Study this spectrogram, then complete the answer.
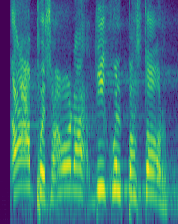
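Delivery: loud, high mock scolding; indignant retort. Server snapping back at a stubborn congregant, indignant. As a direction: throw the pastor's authority at them, loudly. Acted retort invoking the pastor.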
